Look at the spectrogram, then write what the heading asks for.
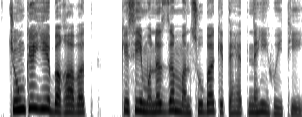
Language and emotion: Urdu, neutral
